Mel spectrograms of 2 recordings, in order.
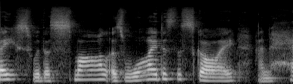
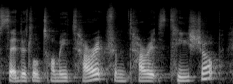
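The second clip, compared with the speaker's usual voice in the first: usual speaking voice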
